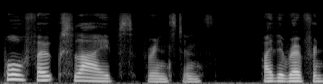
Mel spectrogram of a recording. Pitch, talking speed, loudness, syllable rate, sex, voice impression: 160 Hz, 150 wpm, -20 LUFS, 4.2 syllables/s, female, feminine, adult-like, slightly tensed, soft, raspy, intellectual, calm, slightly friendly, reassuring, kind, slightly modest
